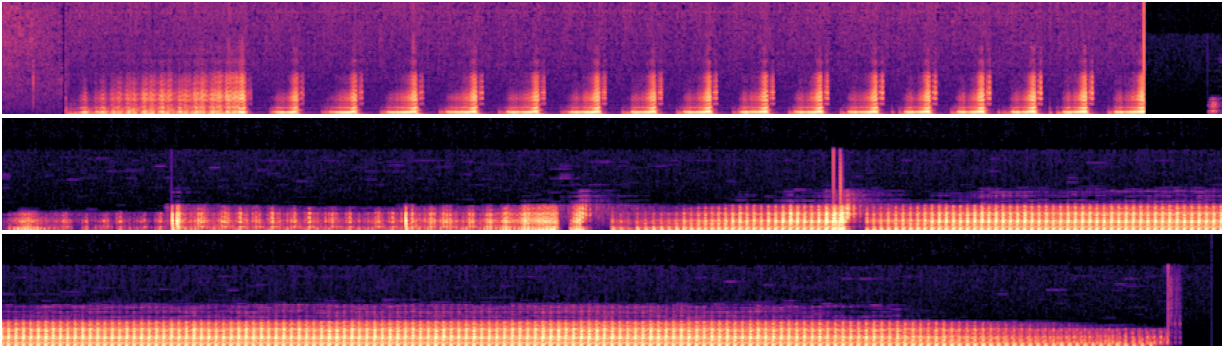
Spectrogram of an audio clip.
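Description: Courtship vibrational songs of leafhoppers wooing their females: first a rapid series of rhythmic buzzing pulses, then scratchy crackling bursts, and finally a long, steady, droning growl, loud with no talking.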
